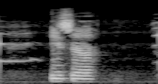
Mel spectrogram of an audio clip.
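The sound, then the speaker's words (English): A cat in a cage lets out one loud, drawn-out meow lasting about half a second, with quieter background sounds before and after it. “Now, I don't know whether you can hear this guy or not.”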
